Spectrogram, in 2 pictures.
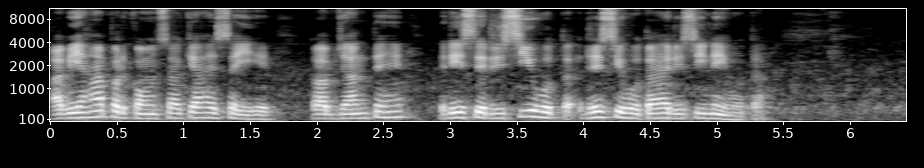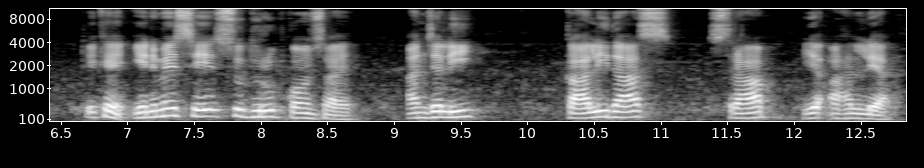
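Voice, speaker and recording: Speaking at a measured pace in a slightly high voice, a male teacher goes question by question through a spelling exam. The lesson is multiple-choice prep, and he repetitively reads out the options while checking in with frequent "ठीक है"s.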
